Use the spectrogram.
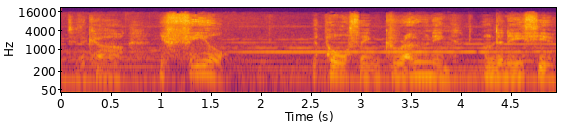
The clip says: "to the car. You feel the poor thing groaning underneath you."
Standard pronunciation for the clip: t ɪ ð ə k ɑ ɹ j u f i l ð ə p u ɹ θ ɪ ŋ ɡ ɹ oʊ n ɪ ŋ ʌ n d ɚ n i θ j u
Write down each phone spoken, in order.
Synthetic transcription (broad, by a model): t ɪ ð ə k ɑ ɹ j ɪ f i l ð ə p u ɹ θ ɪ ŋ ɡ ɹ oʊ n ɪ ŋ ʌ n d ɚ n i θ j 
